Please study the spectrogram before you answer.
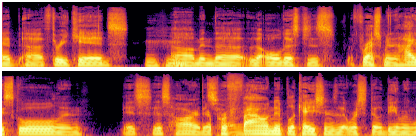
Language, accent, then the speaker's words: English; Fort Wayne, Indiana, United States; also born or lived in Atlanta; So I was born and raised here in Fort Wayne, and my wife and I moved away with our daughter back in 2009 to go to Atlanta.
